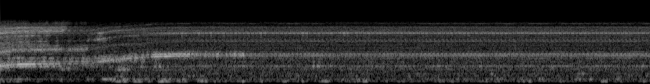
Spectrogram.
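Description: A twenty-year-old KitchenAid stand mixer's motor whining as it speeds up over the first second and a half, then running steadily at high speed, beating dry ingredients in its steel bowl.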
